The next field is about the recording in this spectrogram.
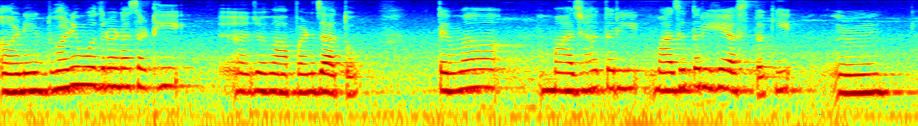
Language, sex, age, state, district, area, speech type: Marathi, female, 18-30, Maharashtra, Nanded, rural, spontaneous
